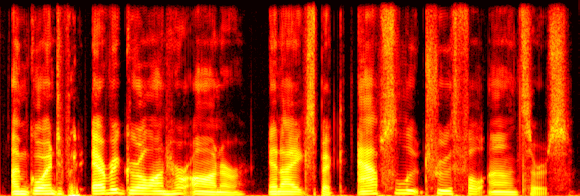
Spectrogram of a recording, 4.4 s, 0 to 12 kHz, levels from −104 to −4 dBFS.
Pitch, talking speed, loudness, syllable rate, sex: 160 Hz, 220 wpm, -19 LUFS, 6.8 syllables/s, female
